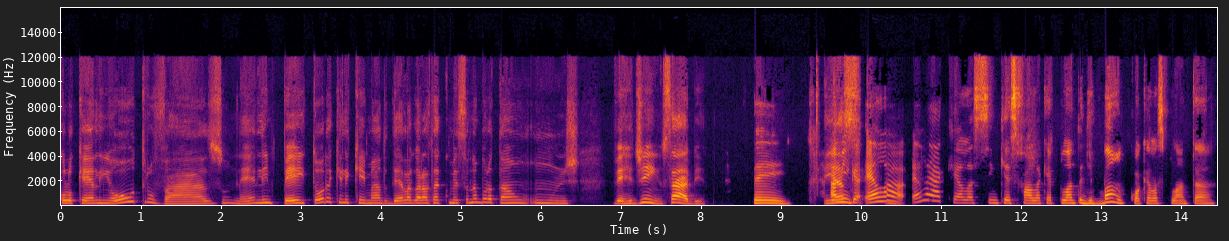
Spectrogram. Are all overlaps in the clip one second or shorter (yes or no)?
yes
